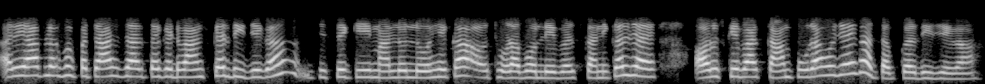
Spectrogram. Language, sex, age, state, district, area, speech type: Hindi, female, 30-45, Uttar Pradesh, Lucknow, rural, conversation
